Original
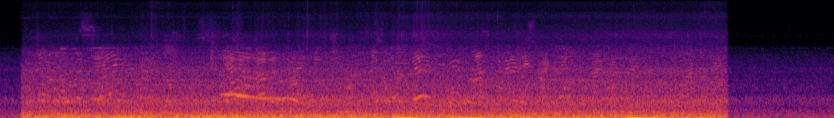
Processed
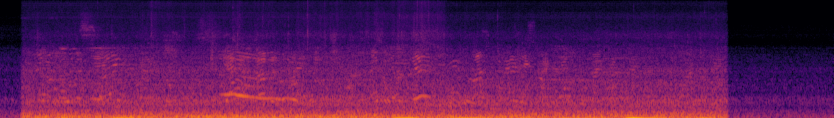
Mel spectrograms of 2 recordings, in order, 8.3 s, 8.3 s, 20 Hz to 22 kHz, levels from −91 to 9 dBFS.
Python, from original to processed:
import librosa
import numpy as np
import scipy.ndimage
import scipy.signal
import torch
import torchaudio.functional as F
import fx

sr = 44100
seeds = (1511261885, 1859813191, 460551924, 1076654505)

y = fx.high_shelf(x, sr, hz=2900.0, db=fx.steps((0.0, 9.5), (4.45, 4.5)))
y = F.gain(torch.from_numpy(y), -4.0).numpy()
